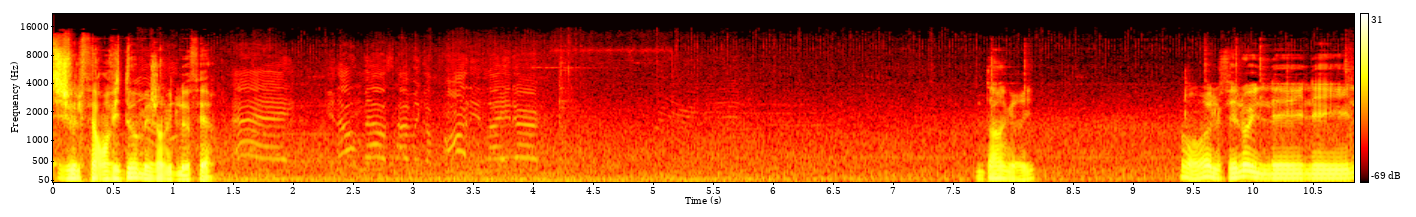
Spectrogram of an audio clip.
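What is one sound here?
Bicycle tyres hum softly on a paved road.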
